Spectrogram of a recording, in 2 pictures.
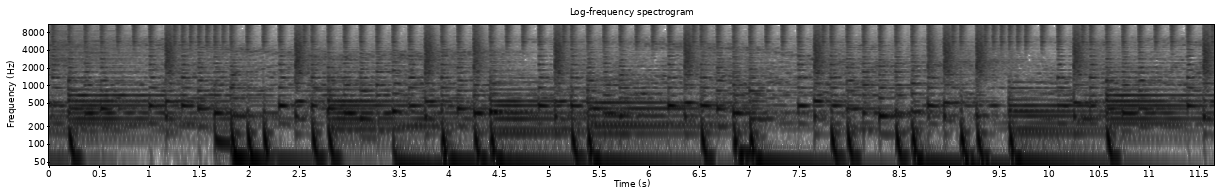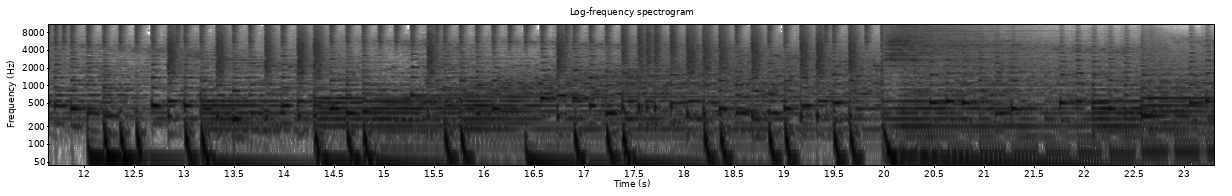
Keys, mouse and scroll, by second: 9.9 KP_4, 12.1 click, 12.6-13.2 scroll up 1, 14.3-14.7 scroll down 1, 15.0-19.9 drag, 21.1-23.3 scroll down 1.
